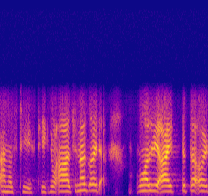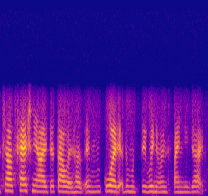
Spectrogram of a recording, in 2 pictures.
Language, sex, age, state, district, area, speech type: Kashmiri, female, 45-60, Jammu and Kashmir, Ganderbal, rural, conversation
